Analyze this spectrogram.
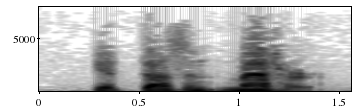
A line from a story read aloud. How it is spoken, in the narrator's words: snapped the Metatron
